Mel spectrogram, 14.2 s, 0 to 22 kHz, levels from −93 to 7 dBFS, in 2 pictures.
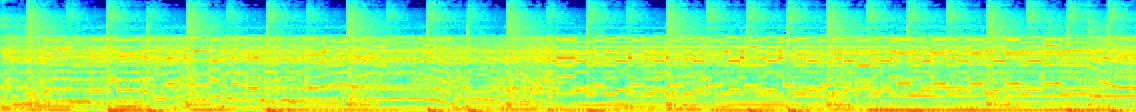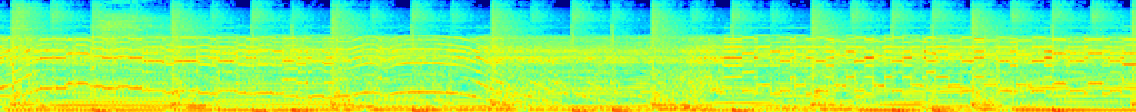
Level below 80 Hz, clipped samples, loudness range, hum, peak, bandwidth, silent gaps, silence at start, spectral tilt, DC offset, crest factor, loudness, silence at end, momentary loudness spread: -24 dBFS; under 0.1%; 1 LU; none; 0 dBFS; over 20 kHz; none; 0 s; -3.5 dB/octave; under 0.1%; 14 dB; -14 LUFS; 0 s; 2 LU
